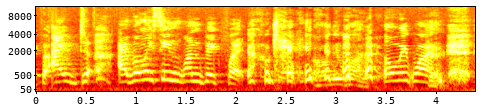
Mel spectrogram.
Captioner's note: laughing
